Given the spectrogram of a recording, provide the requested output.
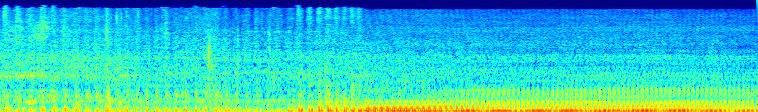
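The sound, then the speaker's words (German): A small outboard boat motor clatters and chugs steadily after several start attempts, its rattling rhythm growing louder and fuller after a moment as it settles into running, prominent. “Nach einigen Versuchen und Hin- und Herfunken mit dem Techniker Samuele knattert der Motor dann vor sich hin.”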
